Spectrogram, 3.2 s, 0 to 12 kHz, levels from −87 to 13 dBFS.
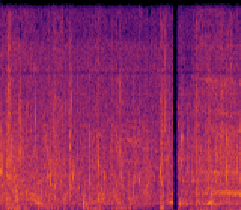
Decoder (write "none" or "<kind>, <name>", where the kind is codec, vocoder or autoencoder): vocoder, BigVGAN v2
